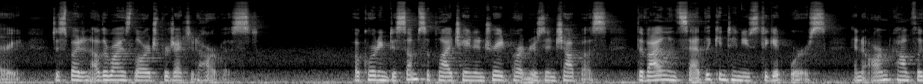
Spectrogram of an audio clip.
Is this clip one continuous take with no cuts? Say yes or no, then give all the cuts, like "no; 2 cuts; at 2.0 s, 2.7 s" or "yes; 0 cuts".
yes; 0 cuts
